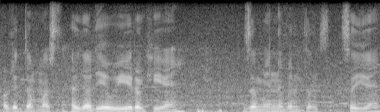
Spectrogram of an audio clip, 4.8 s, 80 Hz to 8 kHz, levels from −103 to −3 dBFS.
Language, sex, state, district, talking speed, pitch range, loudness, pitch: Hindi, male, Maharashtra, Mumbai Suburban, 150 wpm, 110-125 Hz, -18 LUFS, 120 Hz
